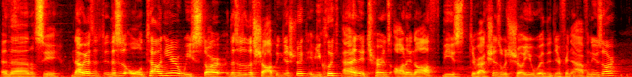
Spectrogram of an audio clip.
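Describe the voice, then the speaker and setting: Noticeable background noise sits under a man's high-pitched voice. He talks at a fairly quick pace with hardly any pauses and ordinary pitch variation. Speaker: gaming streamer. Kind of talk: live gameplay tutorial stream. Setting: live stream. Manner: casual, halting with fillers; mumbling over words.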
